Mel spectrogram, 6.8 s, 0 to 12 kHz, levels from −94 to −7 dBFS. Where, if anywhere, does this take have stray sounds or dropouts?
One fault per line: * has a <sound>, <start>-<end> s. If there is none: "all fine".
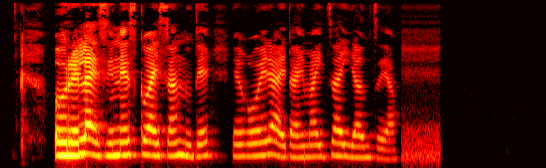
all fine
